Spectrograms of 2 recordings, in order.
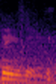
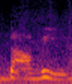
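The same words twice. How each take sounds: First: The name is said with an English pronunciation. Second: The name is said with a Spanish pronunciation. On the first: The name is treated as an English name. The speaker calls it wrong. "not David" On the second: The speaker calls it right. "I'm pretty sure you're David"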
